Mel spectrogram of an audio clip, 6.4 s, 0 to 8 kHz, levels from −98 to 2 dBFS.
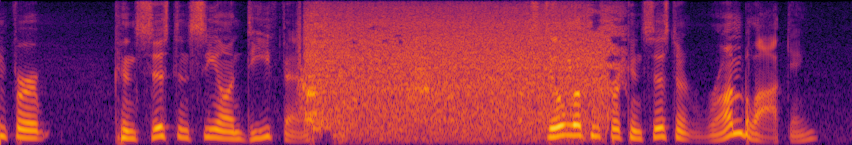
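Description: From 1.29 to 1.33 s a brief delayed copy of speech surfaces, about 435 ms behind its source and far down, around 40 dB below the talker. This is most likely an echo leak: a loudspeaker-side echo canceller let a scrap of the played-back voice return. Unlike a dropout, it adds sound rather than removing it.

At 2.16 to 2.27 s the speech dips by roughly 15 dB over about a tenth of a second, and again at 4.66 to 4.74 s by roughly 10 dB over about 70 ms. This is likely speech suppressed in double talk, where the canceller, unable to separate the local talker from loudspeaker echo, turned both down. These are dips in the voice, with no extra delayed copy. Throughout, the band stops near 8 kHz, as expected from the call path.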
